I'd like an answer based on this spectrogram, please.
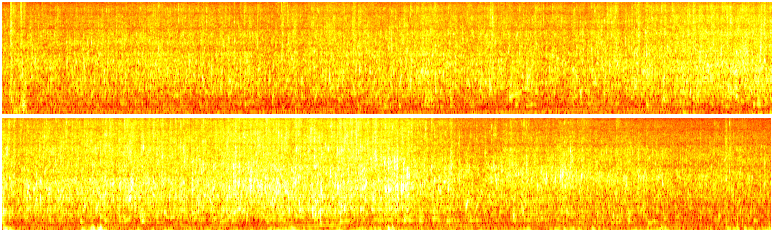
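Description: Flowing river water, a steady wash that grows louder for a few seconds after the middle and eases off again near the end.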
